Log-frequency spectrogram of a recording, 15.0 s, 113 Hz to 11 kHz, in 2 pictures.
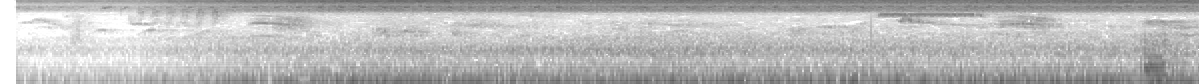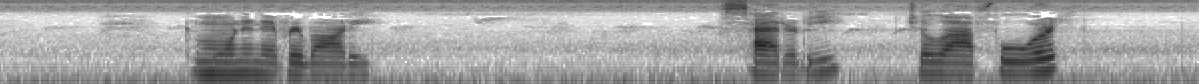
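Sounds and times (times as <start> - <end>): faint bird chirps: 0.1 - 14.4
high-pitched insect chorus: 0.2 - 14.9.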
